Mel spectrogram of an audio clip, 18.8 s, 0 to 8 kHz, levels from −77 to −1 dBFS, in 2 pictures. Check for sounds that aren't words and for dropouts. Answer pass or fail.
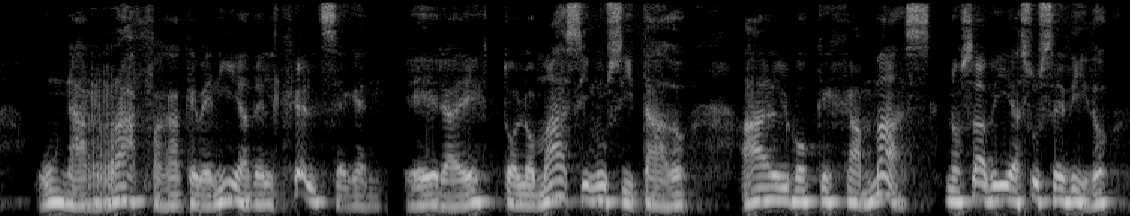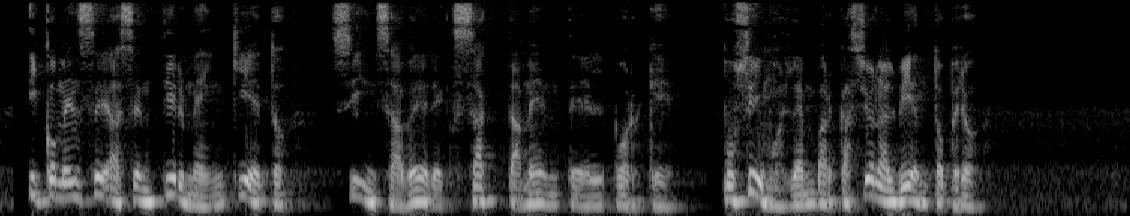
pass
